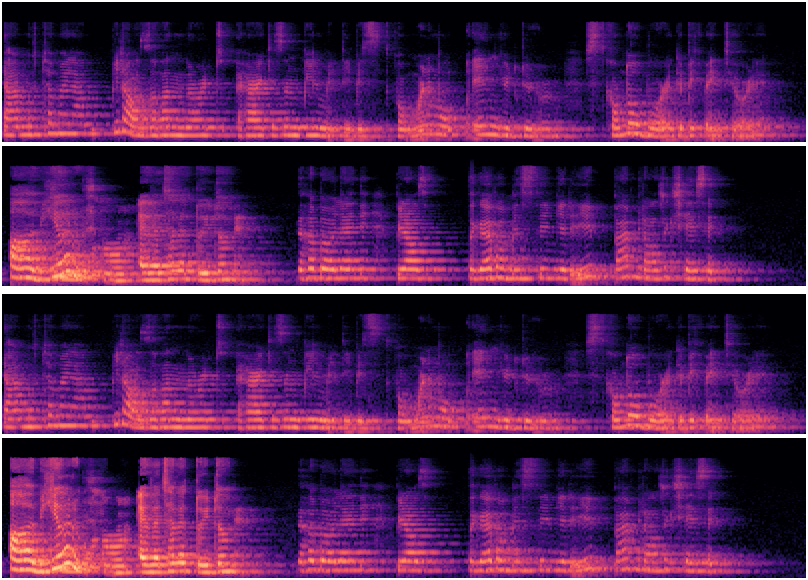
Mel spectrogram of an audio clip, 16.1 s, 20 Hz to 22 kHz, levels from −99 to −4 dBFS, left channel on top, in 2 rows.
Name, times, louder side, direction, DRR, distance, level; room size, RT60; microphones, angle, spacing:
voice 1, 0.0-7.7 8.6-9.2 10.4-10.5 11.0-12.3 12.7-15.1, left 1 dB, 15° left, 5 dB, 0.5 m, -32 dB
voice 2, 8.1-10.4, right 4 dB, 75° right, 11 dB, 0.4 m, -21 dB
5.8 x 5.5 x 3.9 m, 1.0 s
head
